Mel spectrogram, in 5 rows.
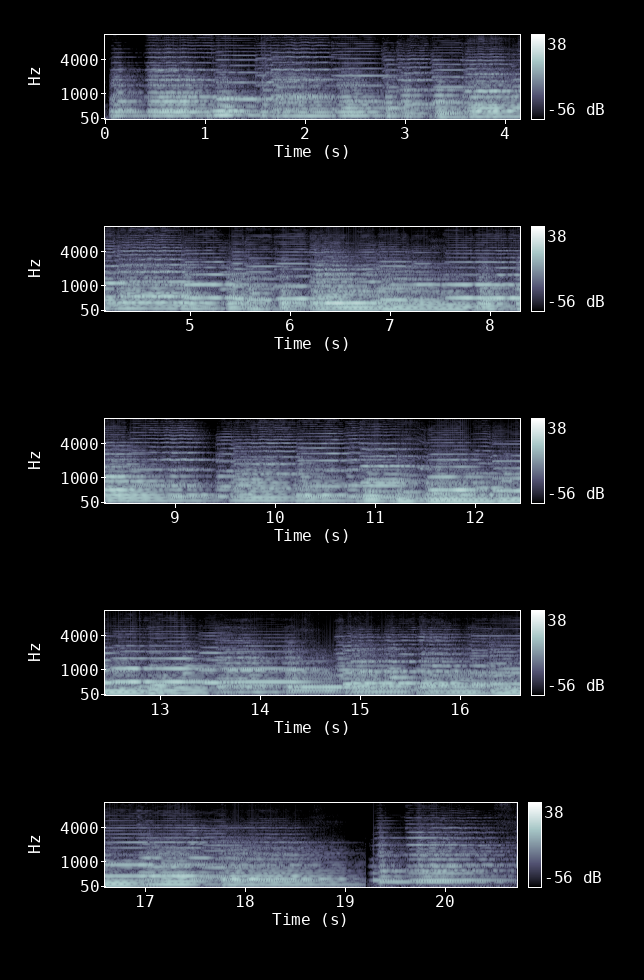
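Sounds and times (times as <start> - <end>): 
musical trio: 0.0 - 20.7.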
